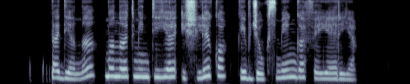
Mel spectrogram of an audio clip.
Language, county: Lithuanian, Vilnius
